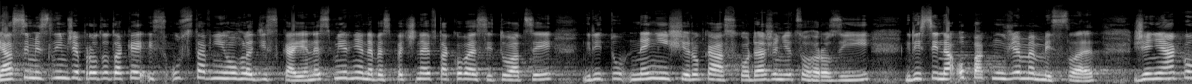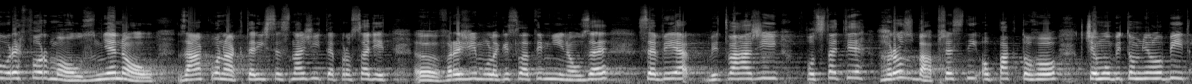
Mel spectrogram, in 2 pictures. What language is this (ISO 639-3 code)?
ces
